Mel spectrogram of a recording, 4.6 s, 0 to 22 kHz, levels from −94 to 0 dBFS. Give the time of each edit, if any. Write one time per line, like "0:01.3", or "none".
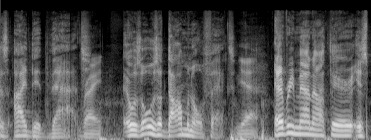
0:01.5
0:03.2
